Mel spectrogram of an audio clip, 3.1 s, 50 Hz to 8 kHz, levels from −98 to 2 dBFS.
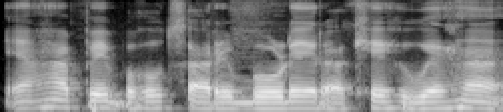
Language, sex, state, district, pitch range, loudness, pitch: Hindi, male, Jharkhand, Palamu, 120-130 Hz, -15 LUFS, 125 Hz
